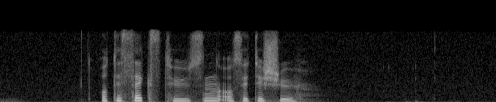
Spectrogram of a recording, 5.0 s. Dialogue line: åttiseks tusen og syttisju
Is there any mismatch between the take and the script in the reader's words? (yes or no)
no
